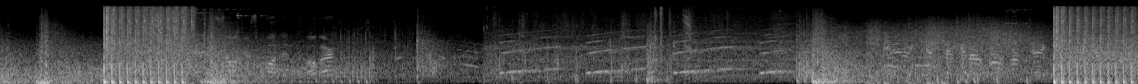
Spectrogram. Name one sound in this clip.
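A rifle fires short, rapid bursts at close range.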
